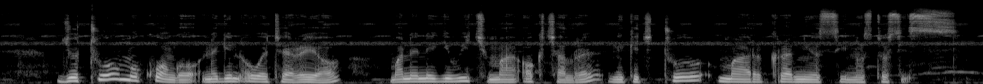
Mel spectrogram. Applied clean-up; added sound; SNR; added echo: none; none; none; none.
